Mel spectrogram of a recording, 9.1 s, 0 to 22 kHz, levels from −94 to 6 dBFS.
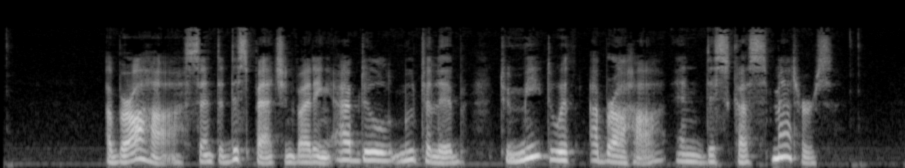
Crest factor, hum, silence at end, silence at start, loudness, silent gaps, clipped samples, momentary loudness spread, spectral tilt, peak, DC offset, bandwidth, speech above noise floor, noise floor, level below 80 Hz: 18 dB; none; 0.75 s; 1.05 s; -20 LUFS; none; under 0.1%; 11 LU; -6 dB/octave; -2 dBFS; under 0.1%; 11.5 kHz; 43 dB; -62 dBFS; -58 dBFS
